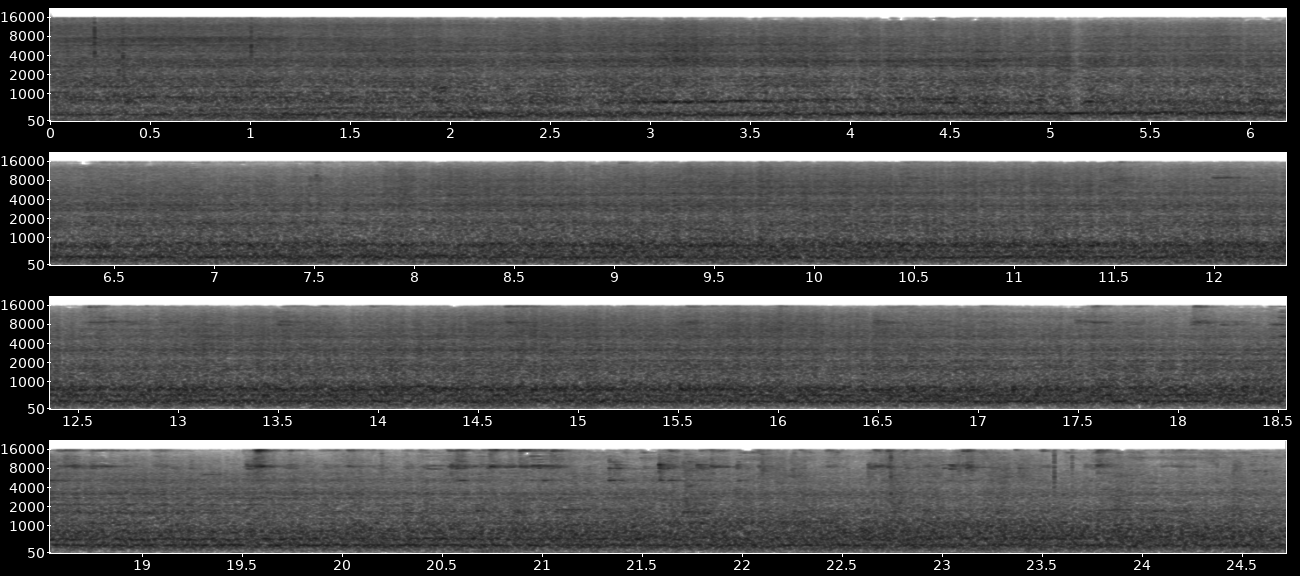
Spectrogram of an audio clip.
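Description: MTR M-Train electric multiple unit pulling away and running through a tunnel: a traction-motor whine rises in pitch over the first few seconds as it accelerates, then settles into a steady loud rumble of wheels on rails.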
